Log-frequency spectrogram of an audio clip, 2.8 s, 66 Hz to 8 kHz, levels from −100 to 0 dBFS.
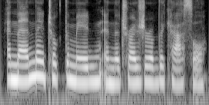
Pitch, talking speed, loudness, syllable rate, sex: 195 Hz, 260 wpm, -14 LUFS, 6.2 syllables/s, female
